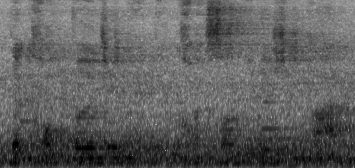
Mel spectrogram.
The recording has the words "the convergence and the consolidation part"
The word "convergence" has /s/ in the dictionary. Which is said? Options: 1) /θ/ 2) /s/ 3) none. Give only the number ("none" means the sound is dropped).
3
